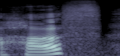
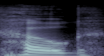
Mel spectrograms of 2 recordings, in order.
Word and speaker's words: Hough: just at dot huff and my name is spelt kind of funky i'm sure you'll probably touch it it actually looks like hogue yeah like i keep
